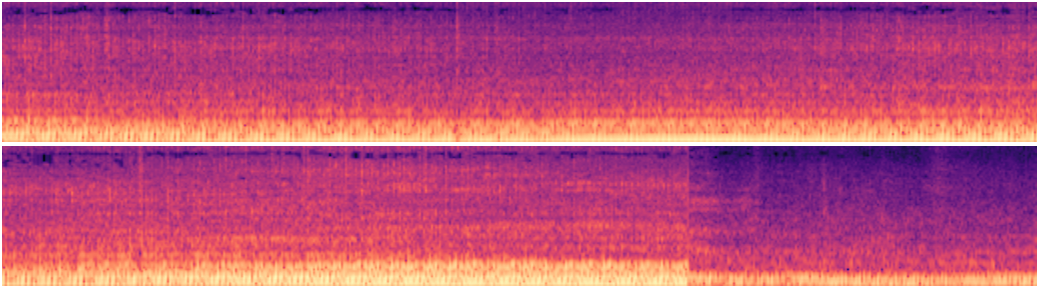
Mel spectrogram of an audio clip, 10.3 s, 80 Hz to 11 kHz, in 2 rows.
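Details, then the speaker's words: Nissan 350Z drift build, single-turbo VQ35DE (Garrett T04E, 10psi tune, hood-exit open dump, open wastegate, 600 injectors), ~55,000 miles on motor, after thermostat swap; loud turbo engine held at steady high revs with even drone, drops near idle; normal revving. "Swapped out the thermostat and Bolted it back on, and I'm about to throw it back and start the car for you guys so you can hear what that hood exit, open dump, open waste VQ35DE turbo sounds like."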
